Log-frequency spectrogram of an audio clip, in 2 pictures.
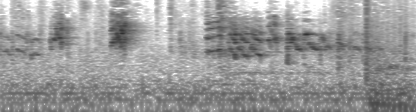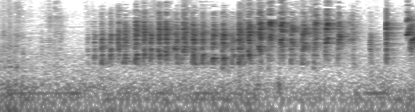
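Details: Budgerigar chatter with a burst of squawky chirps, a quiet pause, then a fast rattling run of evenly pulsed chirps in the last three seconds.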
